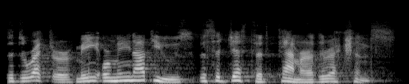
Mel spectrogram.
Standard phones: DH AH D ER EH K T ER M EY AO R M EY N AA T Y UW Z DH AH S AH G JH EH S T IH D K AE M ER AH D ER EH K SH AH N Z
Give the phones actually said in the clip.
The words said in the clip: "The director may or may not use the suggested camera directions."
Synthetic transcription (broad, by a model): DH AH D ER EH K T ER M EY AO R M EY N AA T Y UW Z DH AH S AH G JH EH S T IH D K AE M ER AH D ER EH K SH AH N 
